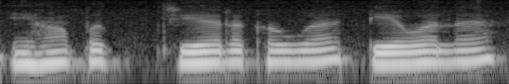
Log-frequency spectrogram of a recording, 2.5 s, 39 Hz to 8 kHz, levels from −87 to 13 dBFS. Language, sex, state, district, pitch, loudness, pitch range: Hindi, male, Bihar, Patna, 160 Hz, -13 LUFS, 150-165 Hz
